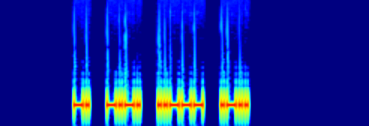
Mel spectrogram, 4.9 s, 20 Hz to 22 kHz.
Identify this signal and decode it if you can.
Morse code, heard as a keyed tone, about 32 wpm, spaced as for 22 wpm, 700 Hz. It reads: NC2L
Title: USA Call Signs - 4 Characters - 2x Character Spacing - 30wpm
